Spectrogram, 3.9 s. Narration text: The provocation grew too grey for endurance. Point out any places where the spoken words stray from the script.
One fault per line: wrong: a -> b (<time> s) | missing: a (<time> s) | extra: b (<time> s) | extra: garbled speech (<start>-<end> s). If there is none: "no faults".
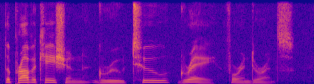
no faults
